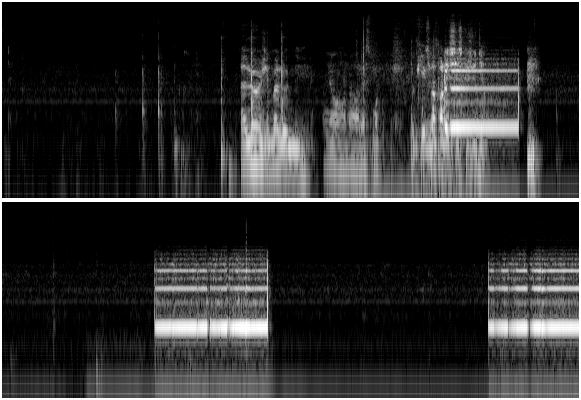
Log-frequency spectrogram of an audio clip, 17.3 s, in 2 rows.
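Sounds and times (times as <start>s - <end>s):
speech: 3.6s - 7.4s
telephone ringback tone over the line: 11.0s - 12.7s, 16.0s - 17.3s.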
